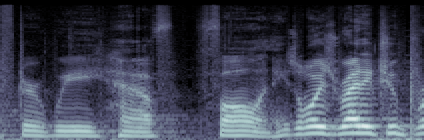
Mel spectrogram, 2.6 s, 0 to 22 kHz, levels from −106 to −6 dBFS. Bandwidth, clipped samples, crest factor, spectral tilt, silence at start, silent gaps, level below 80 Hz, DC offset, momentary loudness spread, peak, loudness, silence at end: 12.5 kHz; under 0.1%; 16 dB; -7 dB/octave; 0 s; none; -56 dBFS; under 0.1%; 14 LU; -10 dBFS; -26 LUFS; 0 s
